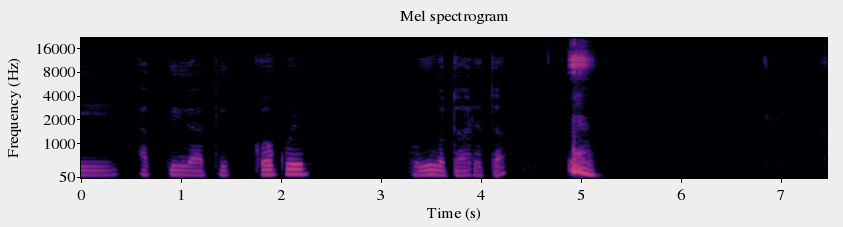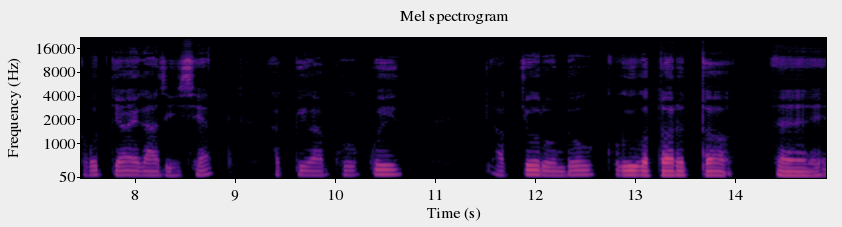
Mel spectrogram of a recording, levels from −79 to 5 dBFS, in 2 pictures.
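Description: At 12.87 s the microphone volume is stepped up: the calling software judged the input too quiet and raised the device's capture level in a single jump of about 9 dB. Speech and room noise both become louder at the same instant. A speaker leaning toward the microphone would lift the voice more than the background, and a gradual gain control would ramp. Here the change is instant, and the background rises by the same amount as the voice.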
